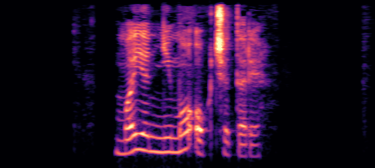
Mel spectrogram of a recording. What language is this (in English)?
Mari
